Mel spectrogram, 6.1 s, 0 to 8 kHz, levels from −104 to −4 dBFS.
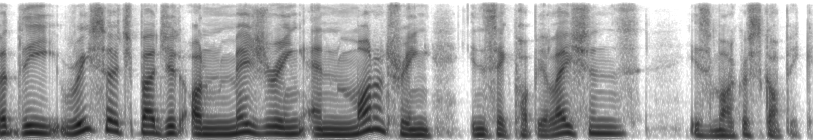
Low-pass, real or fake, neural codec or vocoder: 7.2 kHz; real; none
